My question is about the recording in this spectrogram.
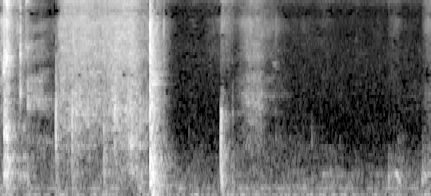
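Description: Kitchen handling noises on a wooden cutting board: a sharp knock, a brief rustling scrape, then two more light knocks as a plastic tray and the vegetables are moved about.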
